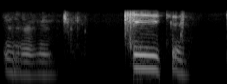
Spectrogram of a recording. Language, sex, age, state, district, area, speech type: Urdu, female, 30-45, Bihar, Madhubani, rural, conversation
